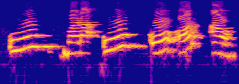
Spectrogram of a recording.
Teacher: जब इन स्वरों का उच्चारण करते हैं तो हमारा मुख किस प्रकार हो जाता है वृत यानी वृत के आकार में हमारा मुंह खुलता है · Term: वृताकार, वृत्ताकार स्वर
